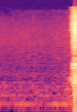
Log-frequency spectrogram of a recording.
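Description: A sudden, loud sneeze bursts out at the very end, after a stretch of near silence with only a faint low hum.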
